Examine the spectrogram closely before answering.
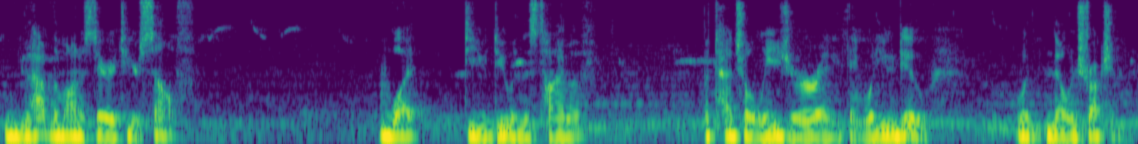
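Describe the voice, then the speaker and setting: A man's voice: medium pitch, steady tone, unhurried, pauses often, music in the background. A man working as game master, narrating a tabletop roleplaying game.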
